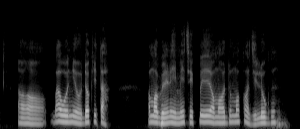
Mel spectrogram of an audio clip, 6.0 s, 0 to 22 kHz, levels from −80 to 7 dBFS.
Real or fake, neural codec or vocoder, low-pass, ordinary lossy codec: fake; autoencoder, 48 kHz, 32 numbers a frame, DAC-VAE, trained on Japanese speech; 14.4 kHz; none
